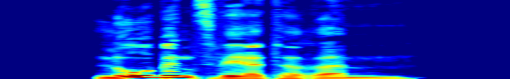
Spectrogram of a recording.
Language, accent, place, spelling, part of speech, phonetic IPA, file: German, Germany, Berlin, lobenswerterem, adjective, [ˈloːbn̩sˌveːɐ̯təʁəm], De-lobenswerterem.ogg
- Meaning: strong dative masculine/neuter singular comparative degree of lobenswert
